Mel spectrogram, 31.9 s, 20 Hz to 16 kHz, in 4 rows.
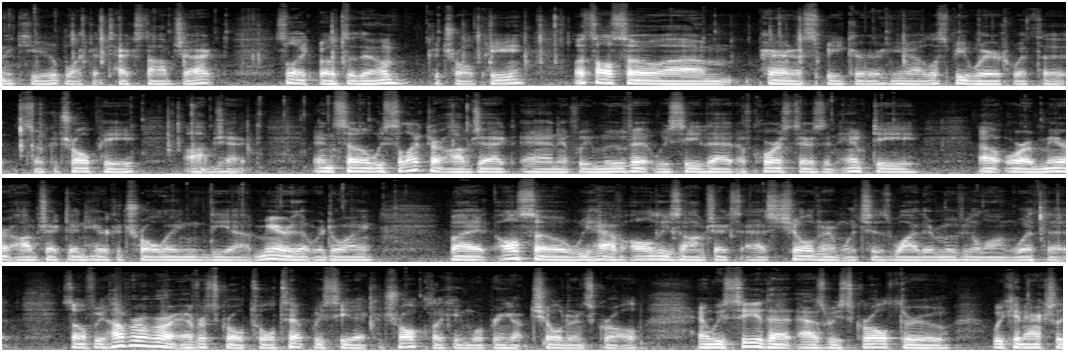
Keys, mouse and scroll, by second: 0.0 shift+middle click, 0.2 shift+scroll down 2, 0.4 typing, 1.1 click, 2.4 ctrl+p, 3.1 click, 3.5 alt+a, 5.2 click, 5.7 typing, 6.5 click, 6.6 shift+click, 8.0 click, 8.3 p, 8.9 click, 9.2 alt+a, 9.5 click, 9.8 shift+middle click, 10.0 shift+scroll down 2, 10.2 middle click, 10.6 click, 11.2 r, 13.5 right click, 13.8 middle click, 14.4 click, 15.6 click, 16.0 g, 17.4 middle click, 18.0 middle click, 18.8 click, 20.9 r, 21.5 right click, 23.6 q, 26.9 ctrl+click, 29.9-30.7 scroll up 10, 30.7-31.7 scroll down 4, 31.7-31.9 scroll up 7.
